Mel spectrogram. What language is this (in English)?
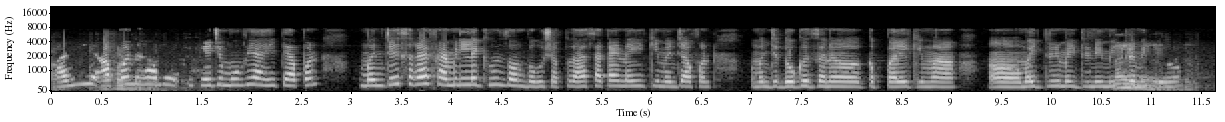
Marathi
